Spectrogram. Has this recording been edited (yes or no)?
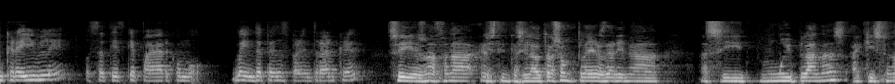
yes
